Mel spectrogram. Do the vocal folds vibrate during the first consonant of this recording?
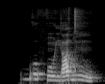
yes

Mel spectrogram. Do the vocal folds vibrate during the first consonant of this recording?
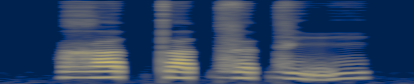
yes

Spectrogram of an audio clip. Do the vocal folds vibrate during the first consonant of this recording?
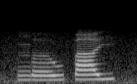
yes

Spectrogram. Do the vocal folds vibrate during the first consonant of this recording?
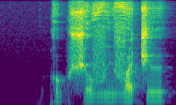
no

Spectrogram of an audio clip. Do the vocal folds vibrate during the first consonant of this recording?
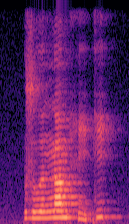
yes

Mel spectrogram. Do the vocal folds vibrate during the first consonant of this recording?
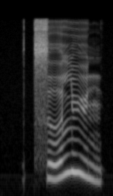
no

